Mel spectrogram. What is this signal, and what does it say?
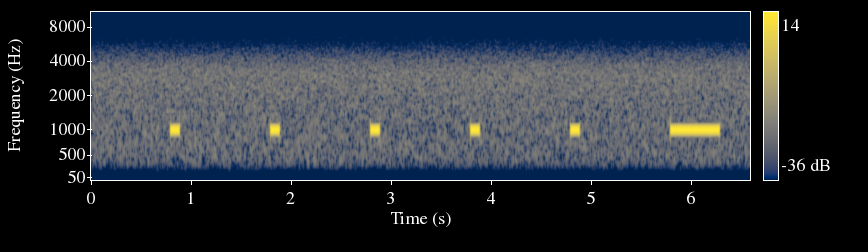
Radio time signal (six pips, as the Greenwich Time Signal), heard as pips, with a squelch burst at the end.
